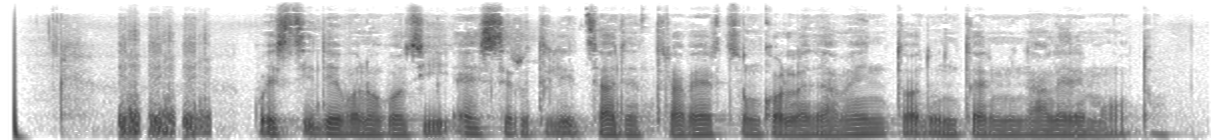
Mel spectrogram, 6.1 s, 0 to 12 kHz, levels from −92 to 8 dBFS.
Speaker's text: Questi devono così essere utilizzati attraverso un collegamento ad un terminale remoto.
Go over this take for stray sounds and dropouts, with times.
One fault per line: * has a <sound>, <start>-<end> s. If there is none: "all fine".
* has a laugh, 0.6-1.1 s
